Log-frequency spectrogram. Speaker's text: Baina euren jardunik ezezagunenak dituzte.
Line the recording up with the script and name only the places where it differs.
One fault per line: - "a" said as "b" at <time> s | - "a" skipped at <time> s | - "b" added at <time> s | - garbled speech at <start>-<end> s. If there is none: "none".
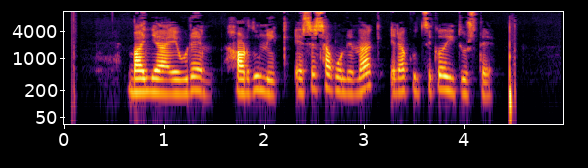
- "erakutsiko" added at 3.4 s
